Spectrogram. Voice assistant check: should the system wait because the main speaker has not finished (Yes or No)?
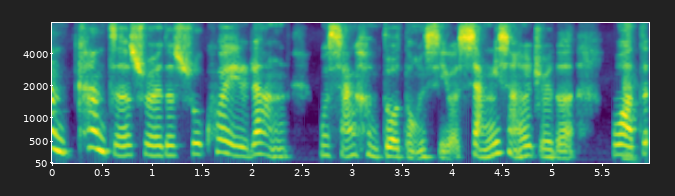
Yes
